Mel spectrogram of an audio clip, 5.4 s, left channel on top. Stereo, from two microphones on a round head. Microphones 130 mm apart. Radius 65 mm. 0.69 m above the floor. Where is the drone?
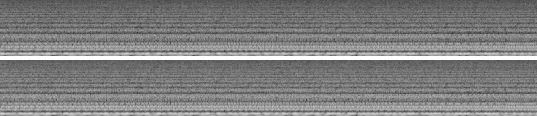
Centre (ahead or behind).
